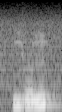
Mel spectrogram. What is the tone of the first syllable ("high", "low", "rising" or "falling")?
rising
